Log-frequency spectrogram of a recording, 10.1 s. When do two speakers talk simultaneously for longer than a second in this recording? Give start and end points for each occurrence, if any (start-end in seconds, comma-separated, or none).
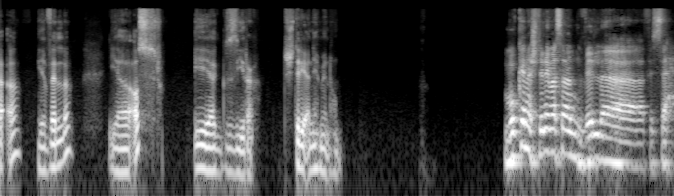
none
